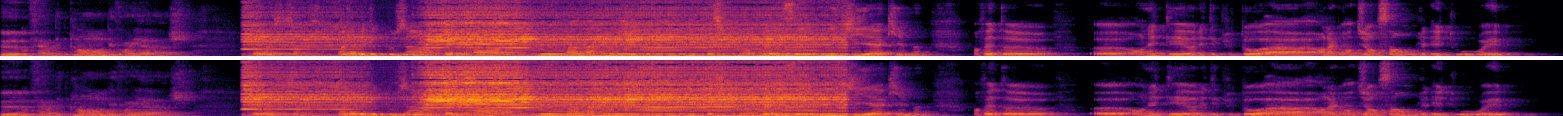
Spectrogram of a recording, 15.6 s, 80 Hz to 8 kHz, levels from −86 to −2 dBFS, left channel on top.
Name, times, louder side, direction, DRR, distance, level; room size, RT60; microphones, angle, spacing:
voice 1, 0.0-2.3, left 1 dB, 50° left, 0 dB, 2.1 m, -37 dB
sound 1, 2.4-8.5, right 4 dB, 20° right, 0.6 m, -25 dB
voice 2, 2.5-10.5 10.9-15.0, left 1 dB, 80° left, 0 dB, 3.4 m, -34 dB
18.0 x 7.1 x 5.4 m, 0.91 s
head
